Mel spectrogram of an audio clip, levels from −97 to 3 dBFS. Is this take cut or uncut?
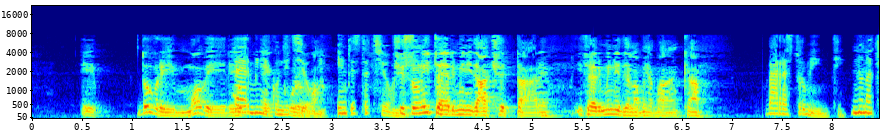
uncut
